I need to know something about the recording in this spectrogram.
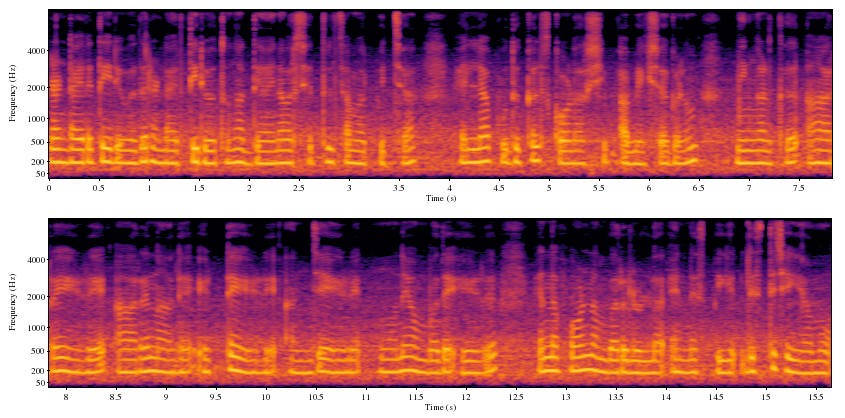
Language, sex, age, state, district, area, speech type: Malayalam, female, 18-30, Kerala, Palakkad, rural, read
